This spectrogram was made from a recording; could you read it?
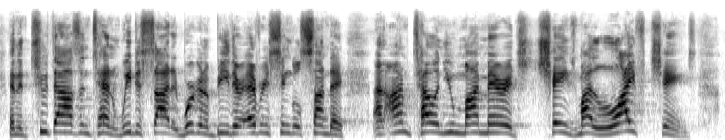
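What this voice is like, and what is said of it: Loud, passionate, near-yelling speech. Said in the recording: “I'm not yelling at you. I know it's coming out all loud and stuff. I'm just passionate about it.”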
